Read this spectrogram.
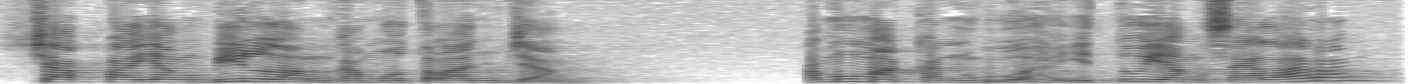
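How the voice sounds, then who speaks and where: A man voicing God as a gentle father searching for his children, asking without anger. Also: high voice, very animated, big-room sound. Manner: gentle, unhurried questioning.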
